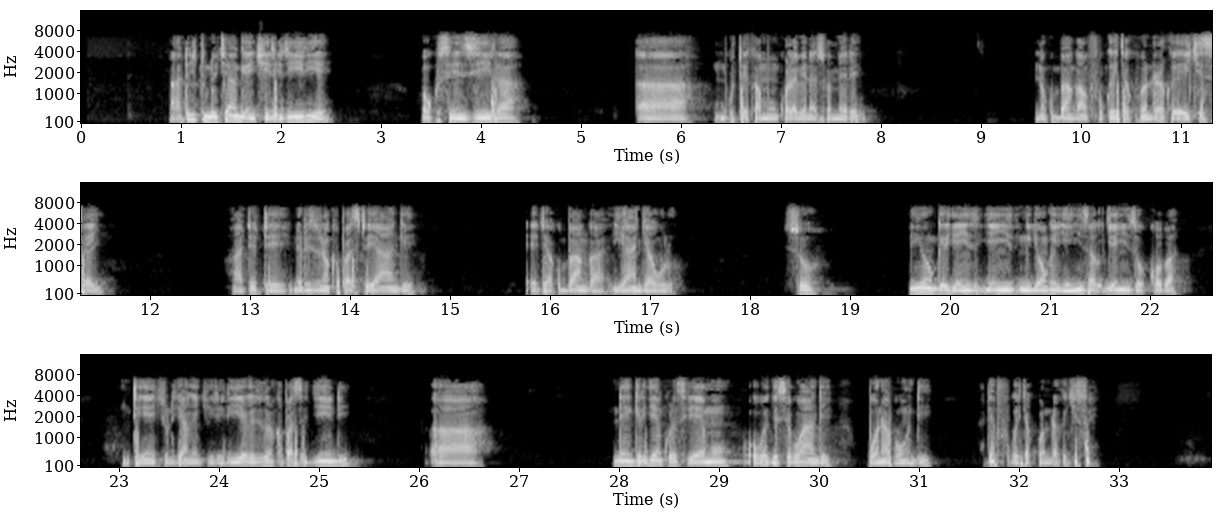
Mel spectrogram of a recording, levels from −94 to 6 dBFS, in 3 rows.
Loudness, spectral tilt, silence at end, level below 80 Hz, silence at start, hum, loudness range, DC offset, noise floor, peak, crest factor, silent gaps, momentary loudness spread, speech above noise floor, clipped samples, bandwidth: -15 LUFS; -5 dB/octave; 1.2 s; -46 dBFS; 0.9 s; none; 6 LU; under 0.1%; -90 dBFS; 0 dBFS; 16 dB; none; 11 LU; 76 dB; under 0.1%; 7.6 kHz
